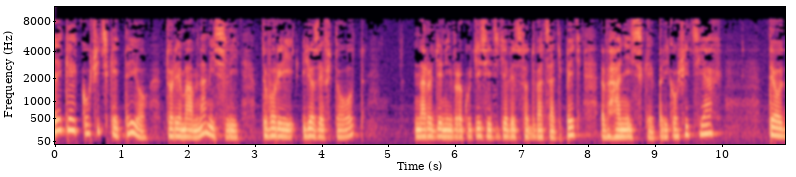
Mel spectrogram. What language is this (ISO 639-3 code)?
slk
